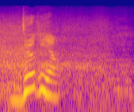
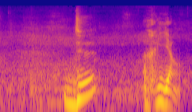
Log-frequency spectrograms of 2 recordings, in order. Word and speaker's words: de rien: C'est un son similaire à celui qui débute le mot about en anglais. De rien.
